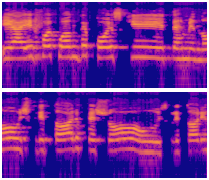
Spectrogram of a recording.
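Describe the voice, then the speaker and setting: A woman with a fairly high pitch speaks fairly slowly, keeping her intonation fairly even. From Brazil, raised largely in Russia. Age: 60s. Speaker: interviewee, daughter of a political figure. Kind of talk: interview testimony. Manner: conversational, hesitant fillers.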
